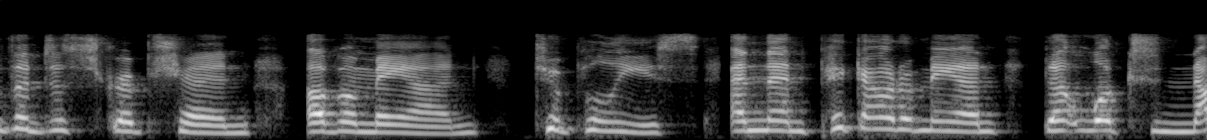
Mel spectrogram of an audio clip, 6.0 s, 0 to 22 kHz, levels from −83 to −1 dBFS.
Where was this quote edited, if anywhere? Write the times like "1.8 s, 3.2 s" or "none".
3.6 s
